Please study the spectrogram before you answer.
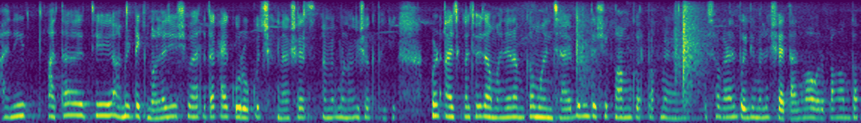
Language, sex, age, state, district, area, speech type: Goan Konkani, female, 18-30, Goa, Tiswadi, rural, spontaneous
